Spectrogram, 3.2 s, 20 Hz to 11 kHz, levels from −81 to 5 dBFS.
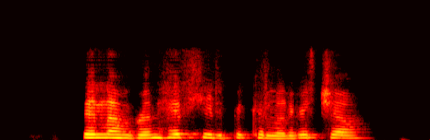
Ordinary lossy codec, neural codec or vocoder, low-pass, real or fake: AAC, 64 kbps; codec, 16 kHz, 1.1 kbps, Voila-Tokenizer; 7.2 kHz; fake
